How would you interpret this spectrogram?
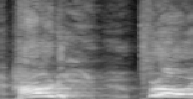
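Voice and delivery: high, loud incredulous yell; incredulous shout. Real, not acted. Mocking the French troops, an incredulous shout. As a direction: shout it in disbelief.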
